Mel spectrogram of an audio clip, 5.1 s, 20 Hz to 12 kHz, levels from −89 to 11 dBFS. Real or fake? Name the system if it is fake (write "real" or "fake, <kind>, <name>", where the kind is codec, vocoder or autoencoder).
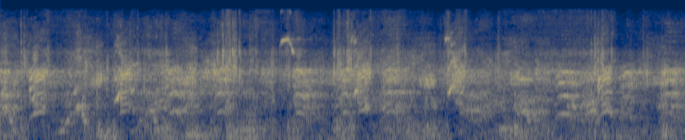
real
